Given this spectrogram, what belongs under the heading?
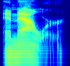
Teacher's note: It sounds more like an hour because the n sound connects directly to the hour sound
